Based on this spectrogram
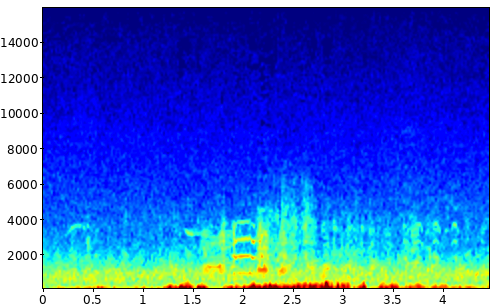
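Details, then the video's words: Tundra bean goose at Wimpole Hall, Cambridgeshire, in December: a few honking calls mid-clip, mixed with low rumbling noise and a faint higher note at the start. "Tundra Bean Goose"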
